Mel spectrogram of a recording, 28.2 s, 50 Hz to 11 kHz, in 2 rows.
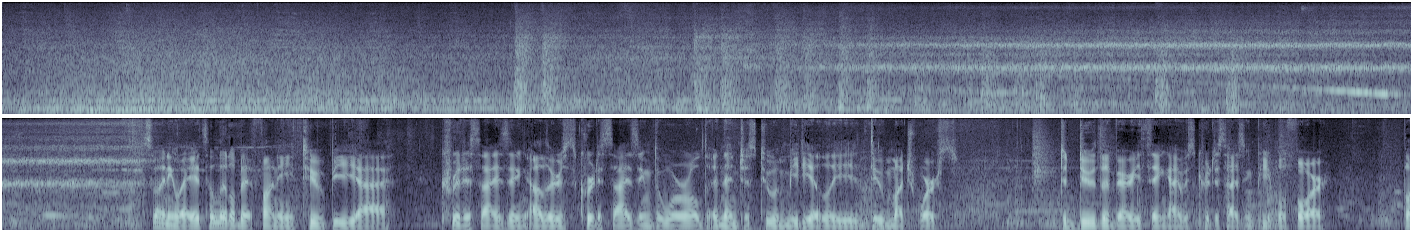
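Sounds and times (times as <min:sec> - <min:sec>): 
train rolling past on the railway: 0:00.0 - 0:16.3, 0:18.9 - 0:28.1
train metallic squeal: 0:08.2 - 0:15.6
speech: 0:15.6 - 0:23.7, 0:24.4 - 0:27.4.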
